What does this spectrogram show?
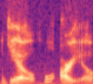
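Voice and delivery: disgusted, repulsed tone. Playing a character who confronts a staring stranger: disgusted. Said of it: "look at him, like, disgusted and be like".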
